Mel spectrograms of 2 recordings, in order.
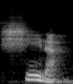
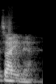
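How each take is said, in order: First: The word begins with an 'sh' sound. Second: The word begins with a 'ch' sound. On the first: This is the German pronunciation. "চায়নাকে বলে কি? শিনা" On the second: This is the English pronunciation. "ইংলিশে চায়না।"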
